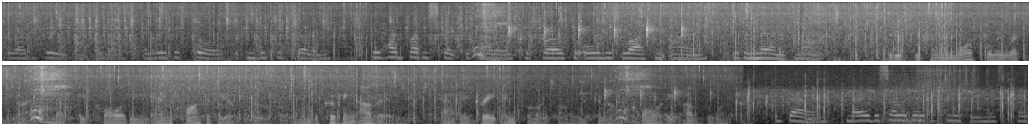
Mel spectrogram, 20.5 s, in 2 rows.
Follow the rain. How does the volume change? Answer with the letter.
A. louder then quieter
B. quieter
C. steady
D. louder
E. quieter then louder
A.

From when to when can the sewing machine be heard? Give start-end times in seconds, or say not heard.
0.0-20.4.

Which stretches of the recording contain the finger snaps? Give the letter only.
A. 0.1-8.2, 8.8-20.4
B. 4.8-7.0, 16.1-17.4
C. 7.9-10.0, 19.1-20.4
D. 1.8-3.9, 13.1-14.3
B.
